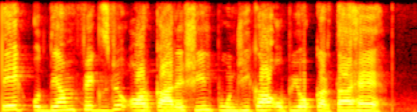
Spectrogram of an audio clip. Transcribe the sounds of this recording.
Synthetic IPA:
t̪eːkʊd̪jəmfɪksɖɔːɾkaːɾjəʃiːlpũːɲd͡ʒikaʊpjoːɡ̚kɐɾt̪aɦɛː

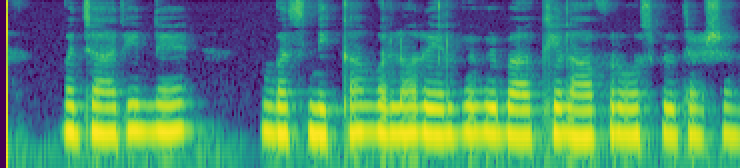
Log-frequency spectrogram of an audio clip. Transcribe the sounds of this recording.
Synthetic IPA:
bɐd͡ʒaːɾine | bɐsnɪkãʋɐlõɾeːlʋeʋɪbaːɡxɪlaːfɾoːzpɾɐd̪əɾʃən

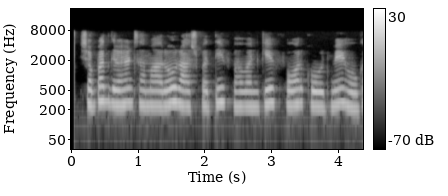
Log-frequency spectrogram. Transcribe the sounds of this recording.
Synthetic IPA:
ʃɐpət̪ɡɾəɦəɳsɐmaːɾoɾaːʃʈɾəpət̪ibʱɐʋənkefɔːɾkoːɾʈmẽɦoːɡ

